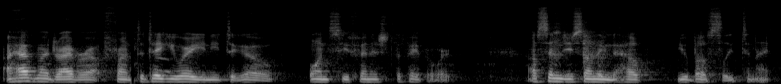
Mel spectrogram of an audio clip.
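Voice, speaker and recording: Man acting an earnest surgeon, mid-pitched voice. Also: steady tone, brisk, darkish tone, lightly acted. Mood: regretful. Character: earnest, grave male eye surgeon. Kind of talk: amateur scripted film dubbing.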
